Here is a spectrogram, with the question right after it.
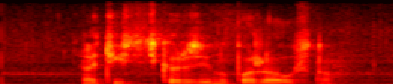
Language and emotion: Russian, neutral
